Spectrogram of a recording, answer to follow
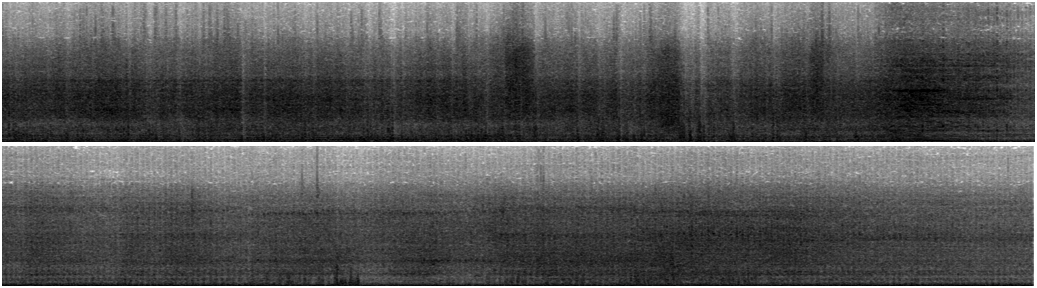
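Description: Motorcycle engine running at road speed under heavy wind noise on the microphone. About halfway through, the engine note falls away as the bike slows to a stop, and it then runs steadily at idle.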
